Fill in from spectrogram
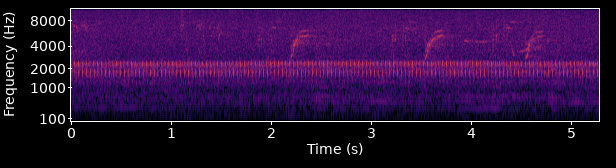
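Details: Sustained rapid churr from a European Nightjar, the year's first in 2026, Cefn Ddu forestry, North Wales, UK, recorded by Zoom F3 in a drop rig; faint rising chirps from other birds recur behind it.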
